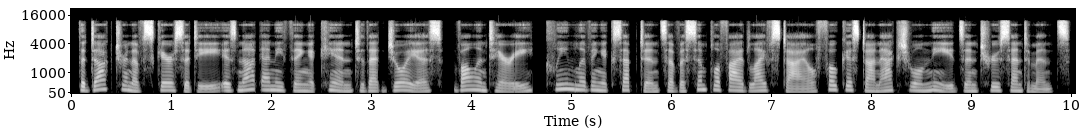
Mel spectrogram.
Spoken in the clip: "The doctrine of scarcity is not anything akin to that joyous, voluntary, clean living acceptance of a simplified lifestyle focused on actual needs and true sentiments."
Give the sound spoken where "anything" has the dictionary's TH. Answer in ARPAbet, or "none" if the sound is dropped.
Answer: TH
